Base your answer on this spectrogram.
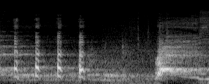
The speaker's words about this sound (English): I apologize, my doorbell just rang, which means my dog's going to go nuts now.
